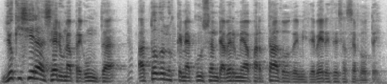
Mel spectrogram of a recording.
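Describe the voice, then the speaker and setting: A man's voice: mid-range voice, animated, a little fast, fairly bright tone, natural voice. A man playing a defiant, impassioned rural priest on trial in a radio drama, rhetorical and challenging. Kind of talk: Spanish-language radio drama acting.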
